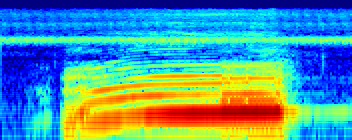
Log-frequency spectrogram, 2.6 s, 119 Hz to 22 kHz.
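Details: Spotted hyena howling into the darkness while pacing the fence at Maroela Camp, Kruger, South Africa, in April 2024: one long, steady, even-pitched cry with many overtones, rising slightly before cutting off, over a constant high insect drone.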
